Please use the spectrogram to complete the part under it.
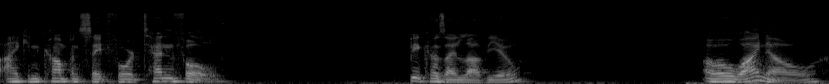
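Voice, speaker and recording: In a romantic audio roleplay, a man plays a devoted, lovestruck AI companion, speaking intimately to the listener in a tender, articulate, formally polite way. His medium-pitched voice is close to an everyday one, and the mood is gently reassuring.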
